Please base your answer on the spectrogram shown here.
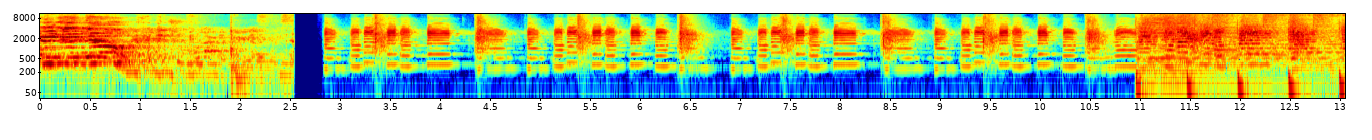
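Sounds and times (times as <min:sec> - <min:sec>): upbeat horn-led music: 0:02.8 - 0:13.0.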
